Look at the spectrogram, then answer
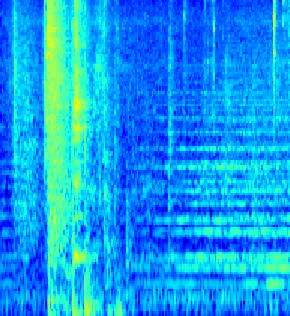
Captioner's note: gun bangs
